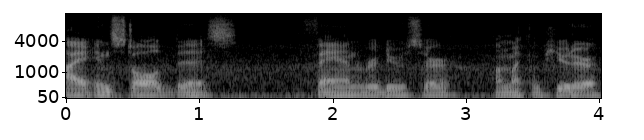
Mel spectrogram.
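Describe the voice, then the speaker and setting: There is audible room echo around a man with a very deep, low voice. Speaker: Roblox game dev tutorial youtuber. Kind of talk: tutorial. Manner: hesitant, many ums; trying to sound more enthusiastic.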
